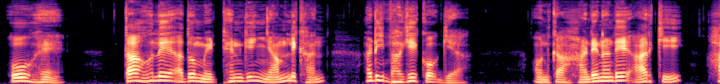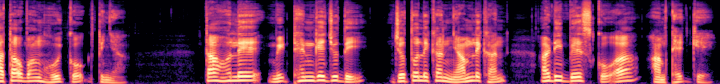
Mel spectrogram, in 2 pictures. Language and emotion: Santali, neutral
